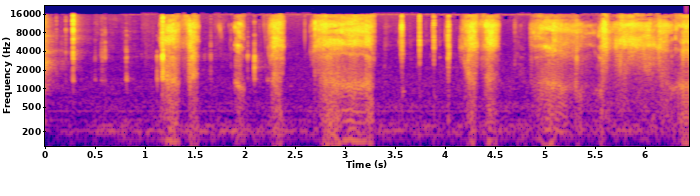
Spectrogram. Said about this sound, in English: Found a vending machine with a Monster Energy drink. I got it.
